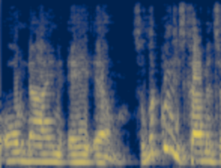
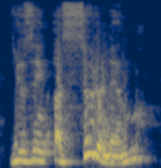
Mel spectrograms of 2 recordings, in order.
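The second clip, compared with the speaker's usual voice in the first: ordinary delivery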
